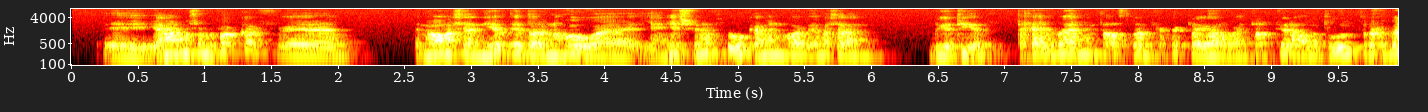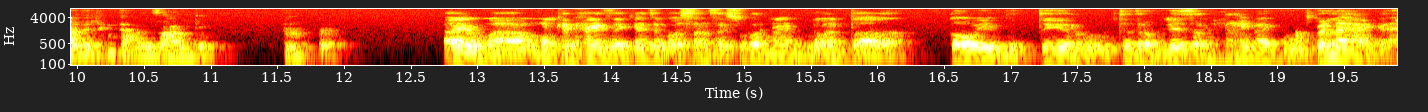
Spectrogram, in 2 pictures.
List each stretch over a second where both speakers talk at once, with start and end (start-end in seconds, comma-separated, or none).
none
